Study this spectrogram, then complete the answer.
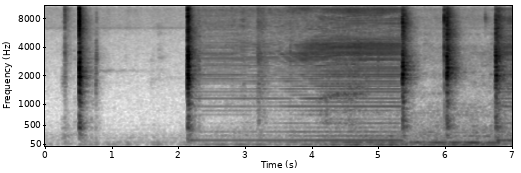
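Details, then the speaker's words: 1981 Sansui FR-D25 turntable with hardwired RCA cables on amp phono input, after a month or two unused: click then steady low buzz through the speakers; ground loop suspected, amp possible but doubted. "Ah, fuck. Ultimately, it could be the amp, but I doubt it. There seems to be some sort of ground loop going on."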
